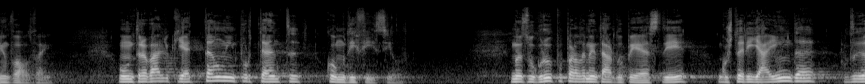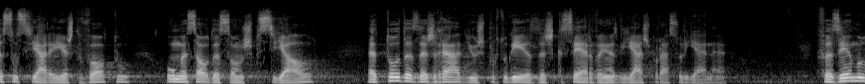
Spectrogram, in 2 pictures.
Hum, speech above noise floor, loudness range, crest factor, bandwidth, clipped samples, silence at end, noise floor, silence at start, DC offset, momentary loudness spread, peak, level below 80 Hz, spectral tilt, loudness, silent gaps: none; 34 dB; 3 LU; 16 dB; 15 kHz; under 0.1%; 0 s; -54 dBFS; 0 s; under 0.1%; 13 LU; -6 dBFS; -54 dBFS; -5.5 dB/octave; -21 LUFS; none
